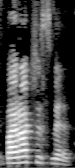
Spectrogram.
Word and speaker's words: Bayrakcismith: you pronounce your last name i i can't pronounce it you can't yeah i'm struck yeah it's byrocha smith barack schmidt smith i stick with that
